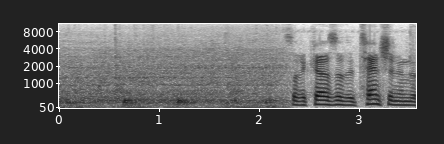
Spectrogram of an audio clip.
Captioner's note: engine revving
